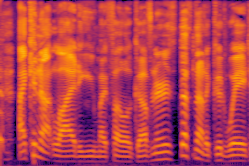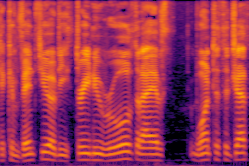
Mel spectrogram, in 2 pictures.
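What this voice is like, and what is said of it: Usual voice. Nothing is said of it.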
